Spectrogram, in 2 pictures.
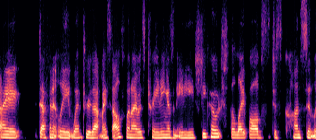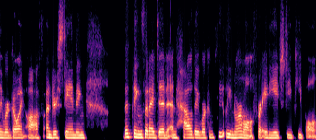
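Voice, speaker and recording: This woman has an American accent and a normal speaking voice. She talks at a moderate pace with a fairly low pitch. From Virginia, US. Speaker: ADHD coach. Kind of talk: interview.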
